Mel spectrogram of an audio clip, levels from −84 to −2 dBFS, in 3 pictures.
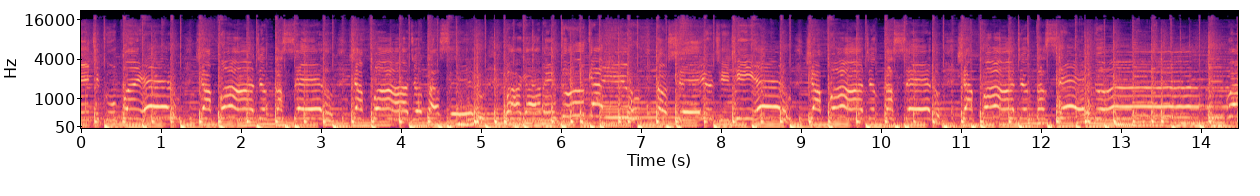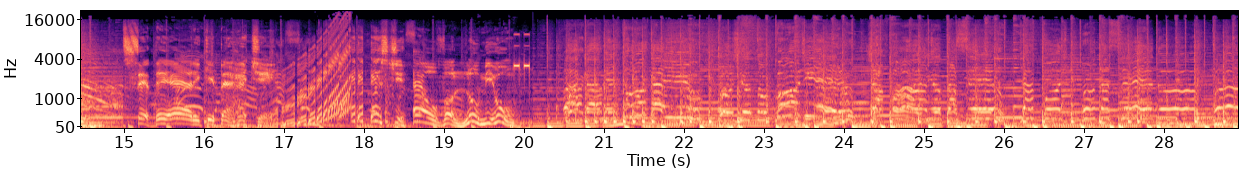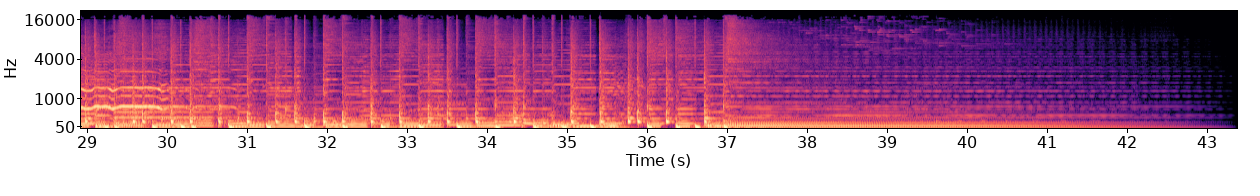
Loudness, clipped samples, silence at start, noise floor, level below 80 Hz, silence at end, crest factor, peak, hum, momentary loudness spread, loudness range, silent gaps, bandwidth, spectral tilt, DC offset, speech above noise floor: -9 LUFS; under 0.1%; 0 s; -49 dBFS; -16 dBFS; 1.45 s; 10 dB; 0 dBFS; none; 7 LU; 6 LU; none; 19.5 kHz; -5 dB/octave; under 0.1%; 40 dB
